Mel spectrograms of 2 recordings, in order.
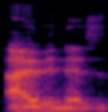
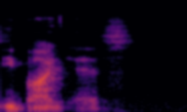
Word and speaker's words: Ibanez: So I say Ibanez at the bar, but the real way to say it is Ibanez, like the Spanish pronunciation.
